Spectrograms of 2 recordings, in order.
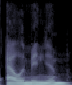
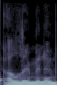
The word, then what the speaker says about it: aluminium: As a side note, Jerry, I just want to point out that I said aluminium, which might be jarring for some of our listeners because I think they say aluminum.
